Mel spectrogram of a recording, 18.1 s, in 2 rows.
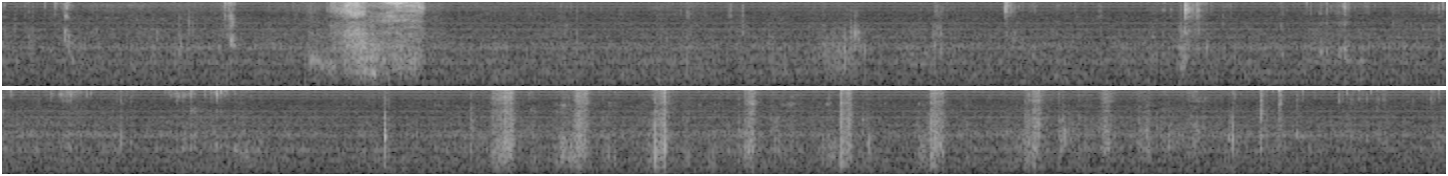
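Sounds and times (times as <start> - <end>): person chewing food: 0.1 - 0.5, 4.6 - 6.4, 8.2 - 10.6, 12.1 - 18.0.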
